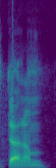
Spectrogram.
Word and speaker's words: Dunham: Oh, it is Dunham.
